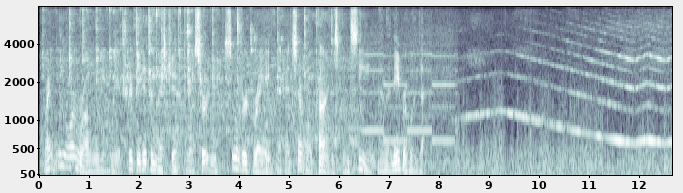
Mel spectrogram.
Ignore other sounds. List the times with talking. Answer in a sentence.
You can hear the talking from 0.1 to 7.7 s.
